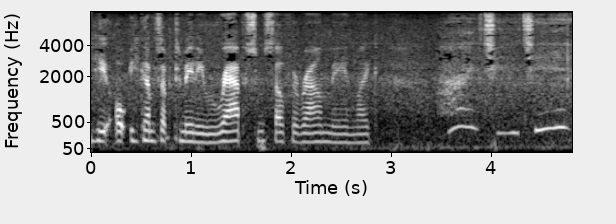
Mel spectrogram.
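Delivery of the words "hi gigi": put-on breathy little voice, much higher. Grandma retells how her grandchild greets her, imitating his breathy little voice. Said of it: "in his breathy little voice".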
